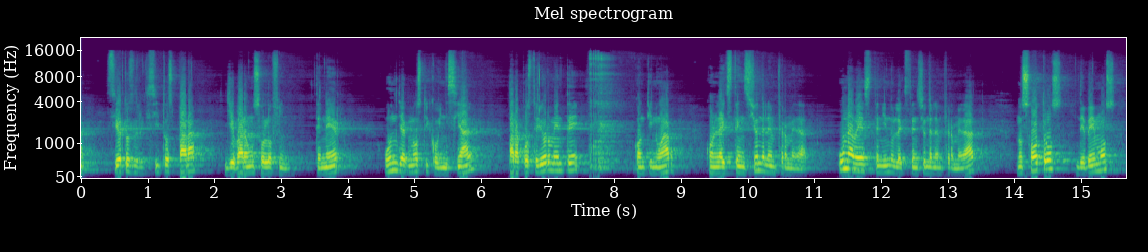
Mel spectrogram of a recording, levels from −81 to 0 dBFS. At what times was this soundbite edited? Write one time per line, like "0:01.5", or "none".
0:01.8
